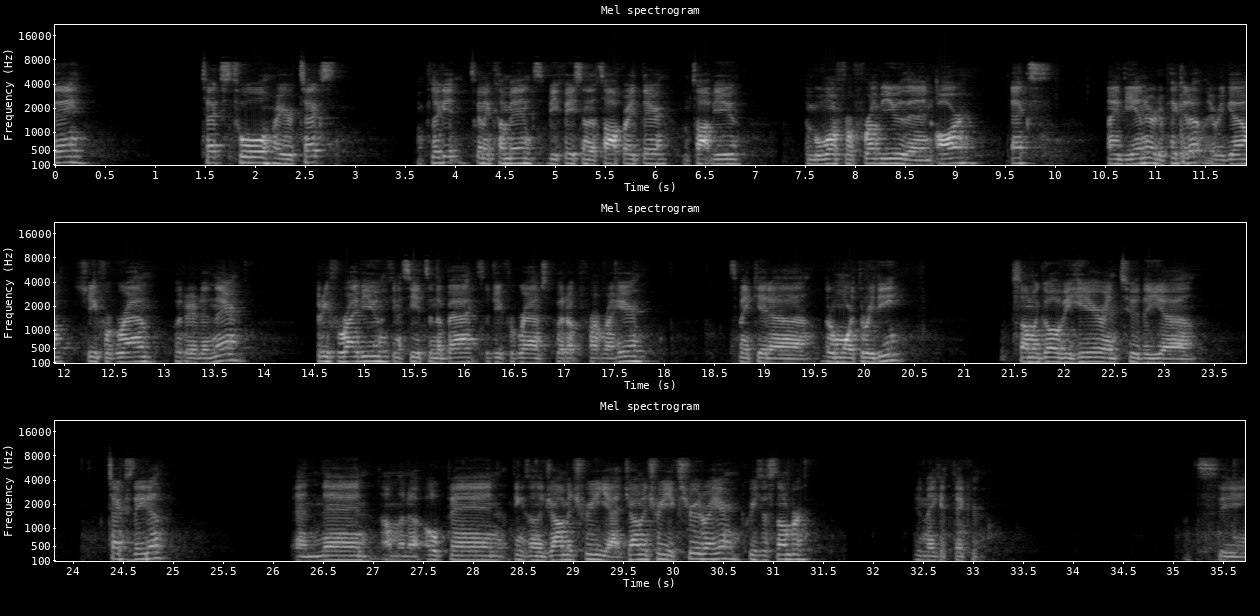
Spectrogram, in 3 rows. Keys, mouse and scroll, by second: 4.8 middle click, 7.1 KP_1, 8.7 r, 12.2 g, 14.5 KP_3, 16.0 g, 17.5 middle click, 24.3 click, 28.3 click, 31.1 click, 31.6 click, 32.0 click, 32.2 click, 33.0-33.6 scroll up 6, 35.3 click.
